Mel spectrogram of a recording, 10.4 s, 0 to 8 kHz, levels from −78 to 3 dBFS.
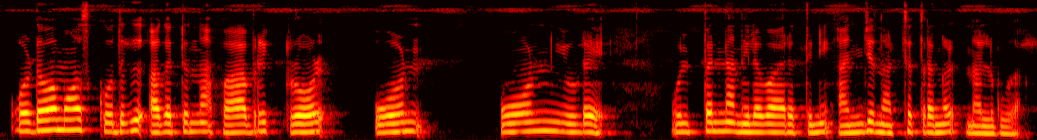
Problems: low volume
